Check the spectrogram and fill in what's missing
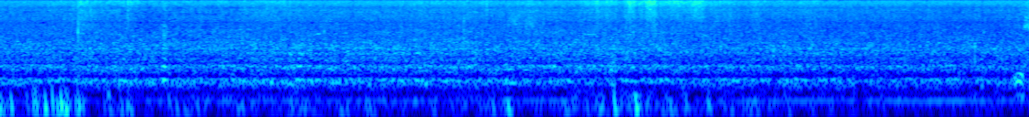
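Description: Dense, steady buzzing of many bees at an open hive being split to make a nucleus colony, continuous and close with no voices.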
